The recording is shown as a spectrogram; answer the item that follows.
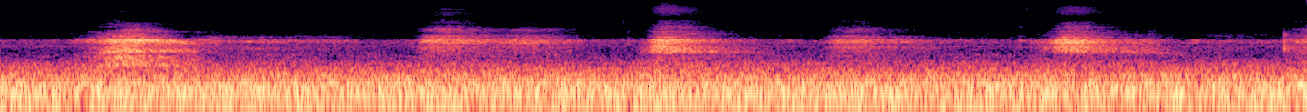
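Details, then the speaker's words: Normal breath sounds on anterior chest auscultation, upper then lower lobes, during a nursing head-to-toe assessment: slow deep soft airy breaths, clear, no wheezes or crackles. "My lung sounds are clear in each of the loes."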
